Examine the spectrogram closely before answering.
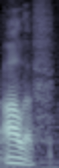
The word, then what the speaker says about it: aleph: the first letter being the letter aleph which is a silent letter in fact aleph is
